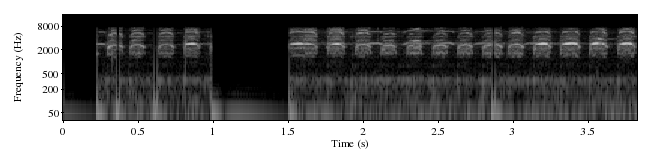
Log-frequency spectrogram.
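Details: Juvenile osprey screaming for fish on the Loch Arkaig nest, 17 August 2020, captured by nest cam; rapid runs of shrill, piercing pulsed notes repeated several times a second, broken by a short pause.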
